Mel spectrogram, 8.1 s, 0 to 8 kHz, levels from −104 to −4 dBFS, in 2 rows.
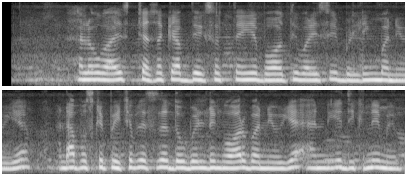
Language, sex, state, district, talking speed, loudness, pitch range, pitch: Hindi, female, Bihar, Kishanganj, 265 wpm, -19 LUFS, 225-240 Hz, 230 Hz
